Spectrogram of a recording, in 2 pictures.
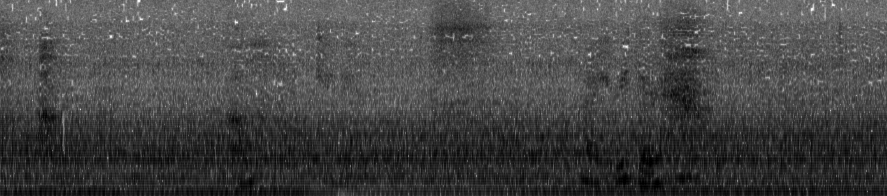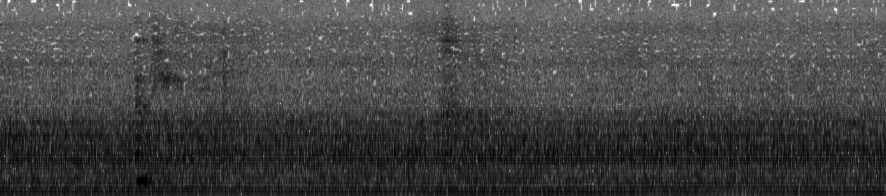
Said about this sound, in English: I'm gonna switch the vibrator on now, and turn it up a little bit. Oh. Sounds like a tractor.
